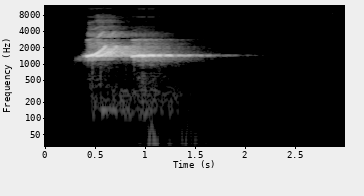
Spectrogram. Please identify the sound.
This started out as me recording my some of my whistling and then I pitched it down and added some reverb.
creepy, eerie, reverb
